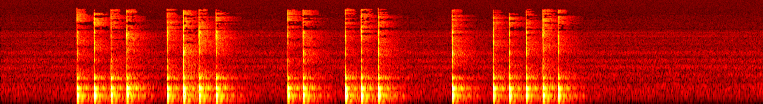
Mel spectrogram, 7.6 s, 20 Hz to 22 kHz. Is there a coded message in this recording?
Yes: tap code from 0.8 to 5.7 s, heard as knocks on wood, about 6 knocks a second, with room echo. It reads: THE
